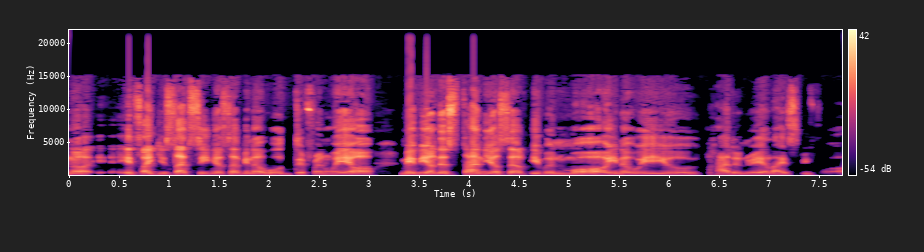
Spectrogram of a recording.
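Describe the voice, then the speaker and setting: A woman talks in a normal speaking voice. Her pace is moderate, with ordinary pitch variation. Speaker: podcast host. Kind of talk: casual interview.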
